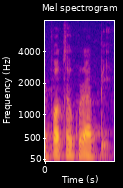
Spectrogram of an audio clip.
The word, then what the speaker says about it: photographic: version of the word in the base word photograph the primary stress falls into the first syllable and it is and it is shifts in the photographic but when IC is additive from photographic photographic the stress move the syllable immediately before the suffix this shows that the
